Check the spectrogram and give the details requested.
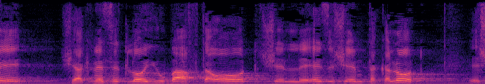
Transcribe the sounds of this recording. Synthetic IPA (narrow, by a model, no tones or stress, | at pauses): e | ʃeakne̞se̞tlo̞ijubeaft̪ao̞tʃelezeʃehemt̪akalo̞t̪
